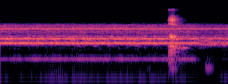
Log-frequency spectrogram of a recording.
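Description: Steady electronic hum made of several held tones over a low noise floor, coming through a participant's unmuted microphone on a video call.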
